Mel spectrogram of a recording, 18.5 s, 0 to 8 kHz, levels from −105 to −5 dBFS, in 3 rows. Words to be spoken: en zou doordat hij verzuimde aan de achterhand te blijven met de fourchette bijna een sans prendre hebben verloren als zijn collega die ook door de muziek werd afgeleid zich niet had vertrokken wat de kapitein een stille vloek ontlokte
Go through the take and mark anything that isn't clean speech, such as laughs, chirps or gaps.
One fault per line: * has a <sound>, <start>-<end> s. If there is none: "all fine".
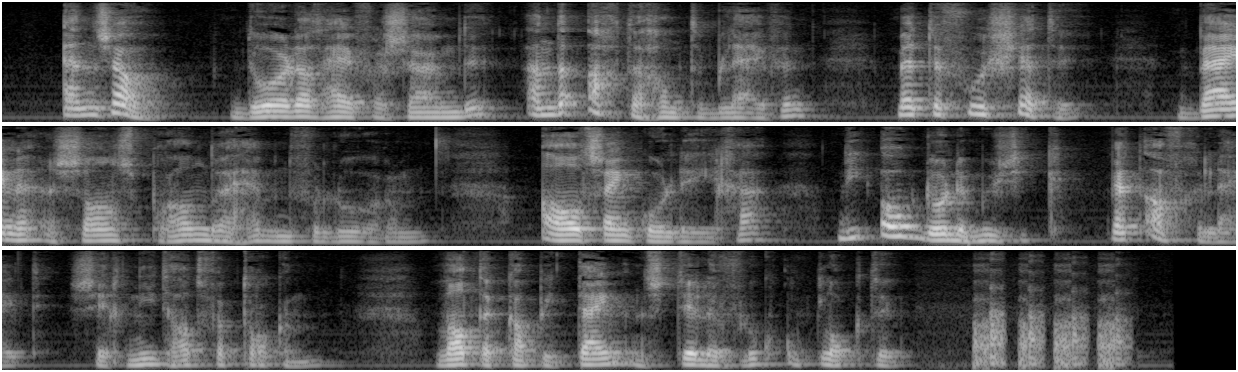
* has a laugh, 17.2-18.0 s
